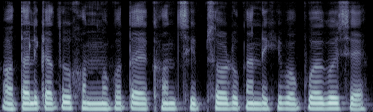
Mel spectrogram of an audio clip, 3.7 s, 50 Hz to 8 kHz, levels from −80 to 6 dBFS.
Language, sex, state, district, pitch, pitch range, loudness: Assamese, male, Assam, Hailakandi, 140 Hz, 140-145 Hz, -15 LUFS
